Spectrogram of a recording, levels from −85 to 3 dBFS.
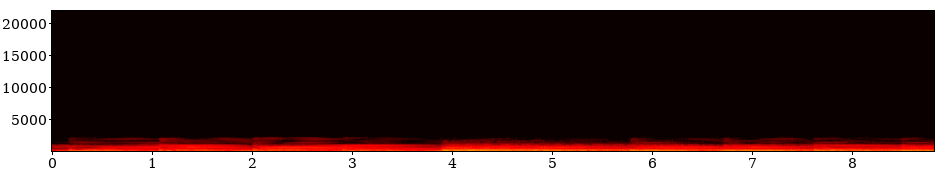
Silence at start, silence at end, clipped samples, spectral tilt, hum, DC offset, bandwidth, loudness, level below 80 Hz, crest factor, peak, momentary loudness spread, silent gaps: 0 s; 0 s; under 0.1%; -11.5 dB/octave; none; under 0.1%; 2.4 kHz; -44 LUFS; -54 dBFS; 14 dB; -28 dBFS; 8 LU; none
